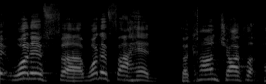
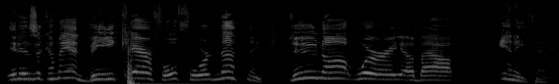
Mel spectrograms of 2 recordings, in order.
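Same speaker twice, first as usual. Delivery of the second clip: usual speaking voice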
